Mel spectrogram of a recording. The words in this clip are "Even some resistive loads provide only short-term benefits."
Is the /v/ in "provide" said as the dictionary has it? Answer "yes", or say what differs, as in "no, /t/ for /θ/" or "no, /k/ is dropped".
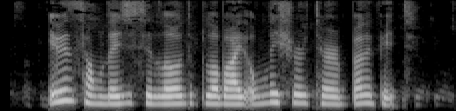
no, /b/ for /v/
